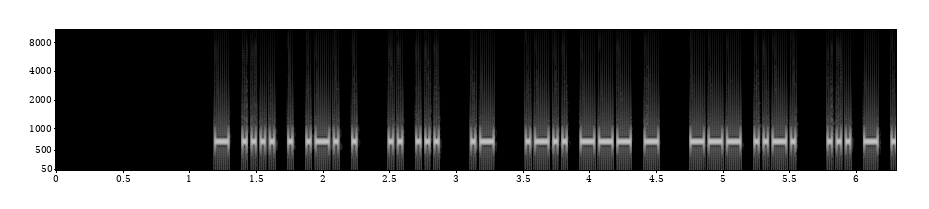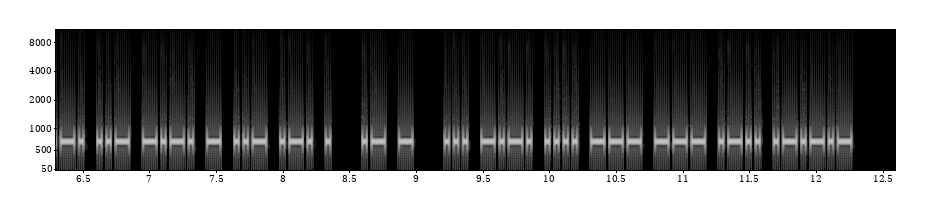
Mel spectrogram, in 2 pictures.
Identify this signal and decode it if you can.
Morse code, heard as a keyed tone, about 36 wpm, 700 Hz. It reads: THERE IS A LOT OF STRUCTURE AT SCHOOL.
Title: Sentences from Top 1000 Words - Review Part 6 - 35wpm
